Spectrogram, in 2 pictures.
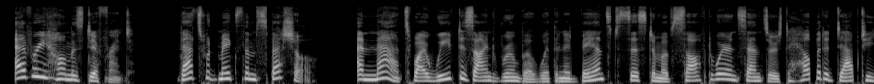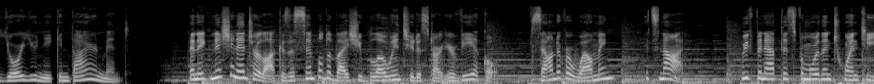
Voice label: explainer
